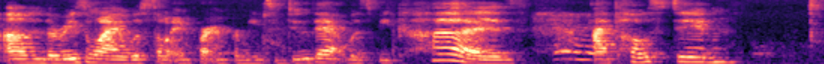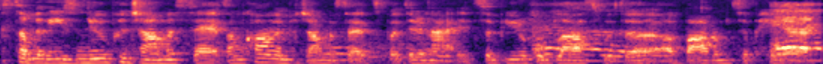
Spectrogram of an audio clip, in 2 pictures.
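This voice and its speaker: A woman with a notably low voice chats through her day as an independent fashion designer. She explains things in a relaxed, rambling way with plenty of fillers. The sound carries a roomy echo. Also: fairly quick, a crowd in the background. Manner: chatty, explanatory, frequent fillers. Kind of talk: casual vlog talk. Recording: echoey room.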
